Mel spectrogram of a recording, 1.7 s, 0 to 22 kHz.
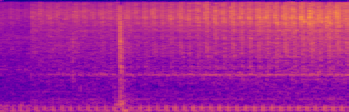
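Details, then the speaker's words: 2010 VW Polo 1.2 petrol, started in neutral right after its intermittently faulty starter motor was replaced. Steady, even low idle with a regular firing pulse, no knocks, misses or grinding. Finding: normal idle. "purring away like a kitten listen to that beauty and there's that starter motor tucked away down there nice and new and a good boss unit as well"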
